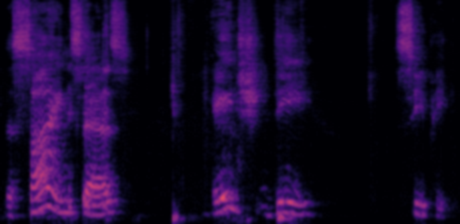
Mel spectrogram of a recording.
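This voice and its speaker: A man's voice: fairly high pitch, lively intonation, drawn-out words. A man narrating a tabletop game as the game master. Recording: echoey room.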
